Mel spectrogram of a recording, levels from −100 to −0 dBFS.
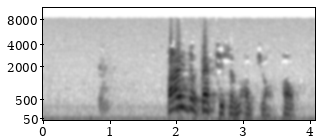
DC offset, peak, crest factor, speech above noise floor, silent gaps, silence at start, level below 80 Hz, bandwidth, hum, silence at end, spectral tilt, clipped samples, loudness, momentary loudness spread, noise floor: under 0.1%; 0 dBFS; 20 dB; 33 dB; none; 0.85 s; -44 dBFS; 8.6 kHz; none; 0.35 s; -5.5 dB/octave; under 0.1%; -17 LUFS; 17 LU; -50 dBFS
